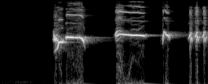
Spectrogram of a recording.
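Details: Forest male orange-headed thrush in lively ngeplong song: two long steady high whistles separated by a short gap, then clipped quick notes; clean background.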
